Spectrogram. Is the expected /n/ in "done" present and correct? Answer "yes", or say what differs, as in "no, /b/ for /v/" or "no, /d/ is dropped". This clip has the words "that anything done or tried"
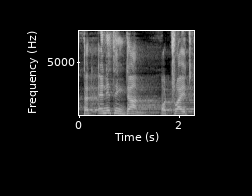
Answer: yes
